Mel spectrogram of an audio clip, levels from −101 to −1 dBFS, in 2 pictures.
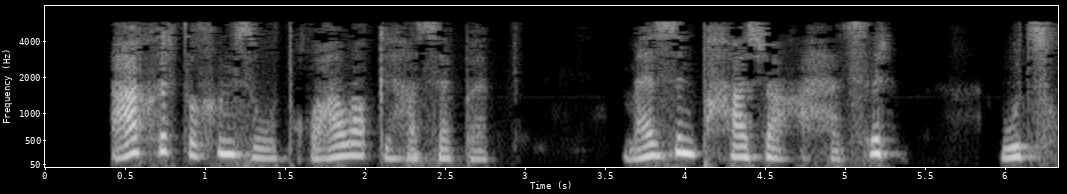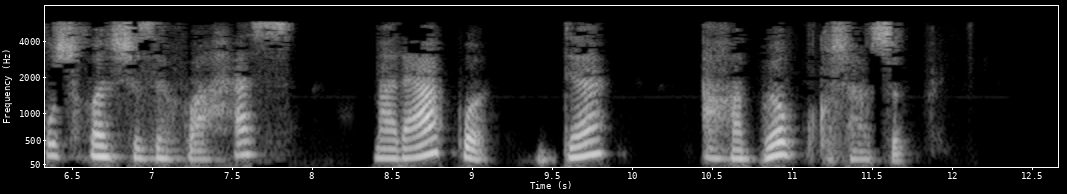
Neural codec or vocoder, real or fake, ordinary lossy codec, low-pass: codec, 16 kHz, 0.5 kbps, X-Codec, HuBERT features, trained on LibriSpeech; fake; MP3, 24 kbps; 7.2 kHz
